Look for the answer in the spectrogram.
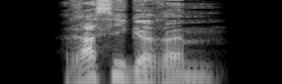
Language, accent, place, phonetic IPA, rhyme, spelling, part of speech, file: German, Germany, Berlin, [ˈʁasɪɡəʁəm], -asɪɡəʁəm, rassigerem, adjective, De-rassigerem.ogg
- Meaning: strong dative masculine/neuter singular comparative degree of rassig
